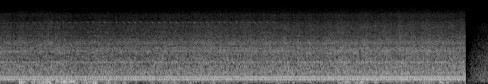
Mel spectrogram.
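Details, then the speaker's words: 1988 Tempstar AC condenser unit after fitting a new fan motor to replace the seized one: steady, even fan whoosh over a smooth compressor hum, no rattles or scraping, then shuts off. Fan turning the right direction; normal running. "all right direction sounds healthy"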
